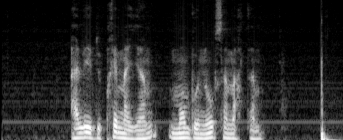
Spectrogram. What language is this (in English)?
French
